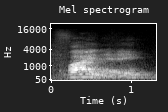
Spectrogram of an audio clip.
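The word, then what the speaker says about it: φαίνει: may does anybody remember i as in i'll a as in eight remember that that's why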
